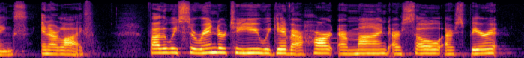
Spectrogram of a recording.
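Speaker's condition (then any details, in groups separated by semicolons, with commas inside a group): No condition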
